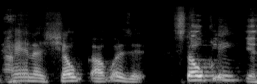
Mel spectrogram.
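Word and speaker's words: Stuelke: Hannah uh uh for Iowa yeah how you pronounce her last name Hannah shoke what is it stokeley yeah stokeley this girl came to play she did she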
